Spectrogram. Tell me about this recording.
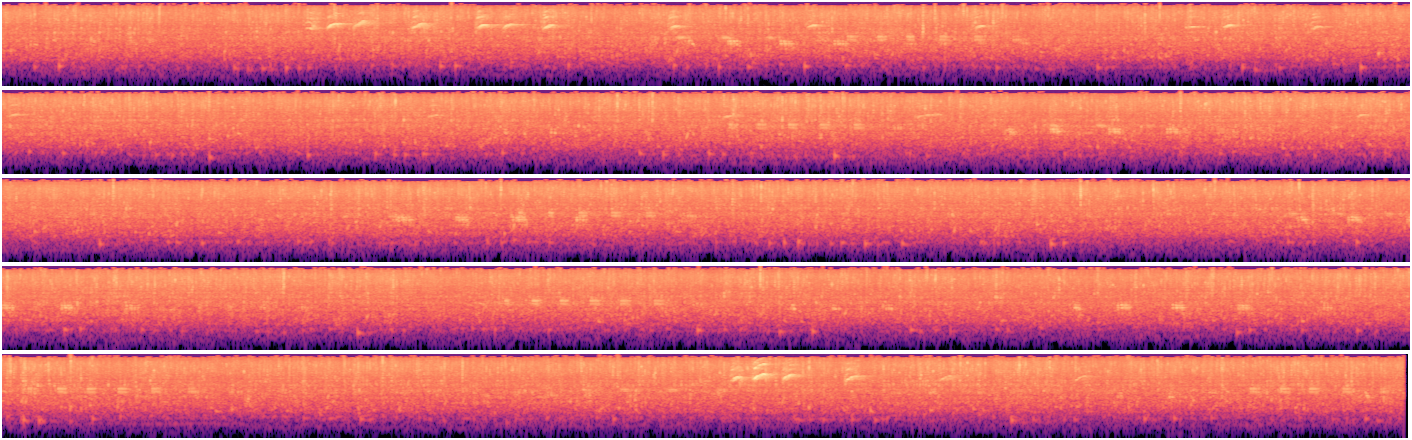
At a part of the Utsunoya pass that runs along a river there was a particular bend where I suddenly heard this chorus of frogs that I hadn’t heard until this point. After recording for only a minute I was interrupted by a local who asked what I was doing. Her name is Hinata and she invited me around to her house for tea, but I eventually ended up staying for the night. Returning to the bend in the river the next morning the frogs were still singing so I made a longer recording. What I found interesting is that I did not hear this kind of frog even once for the remainder of my journey along the Tōkaidō; what I’d like to believe (perhaps a little naively) is that someone who like me has walked the entirety of the Tōkaidō would be able to listen to this recording and know exactly where it was taken.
